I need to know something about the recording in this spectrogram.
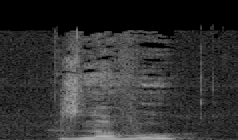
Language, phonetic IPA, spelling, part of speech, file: Czech, [ˈznovu], znovu, adverb, Cs-znovu.ogg
- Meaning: again, anew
